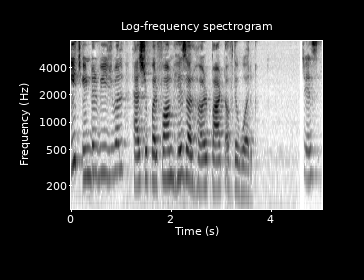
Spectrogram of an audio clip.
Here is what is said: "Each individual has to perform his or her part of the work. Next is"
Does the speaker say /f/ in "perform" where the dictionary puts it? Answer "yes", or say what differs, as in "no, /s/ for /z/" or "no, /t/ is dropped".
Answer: yes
